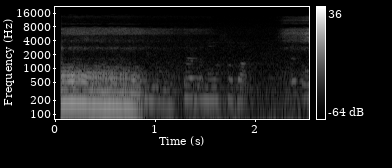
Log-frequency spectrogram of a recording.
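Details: Pug (flat-faced dog) snoring: a loud, groaning, low-pitched snore fading into softer rumbling breaths.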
